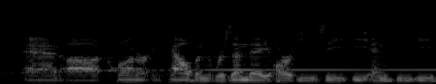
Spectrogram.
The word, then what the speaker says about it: Rezende: And Connor and Calvin Rezende, Rezende with a silent E.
